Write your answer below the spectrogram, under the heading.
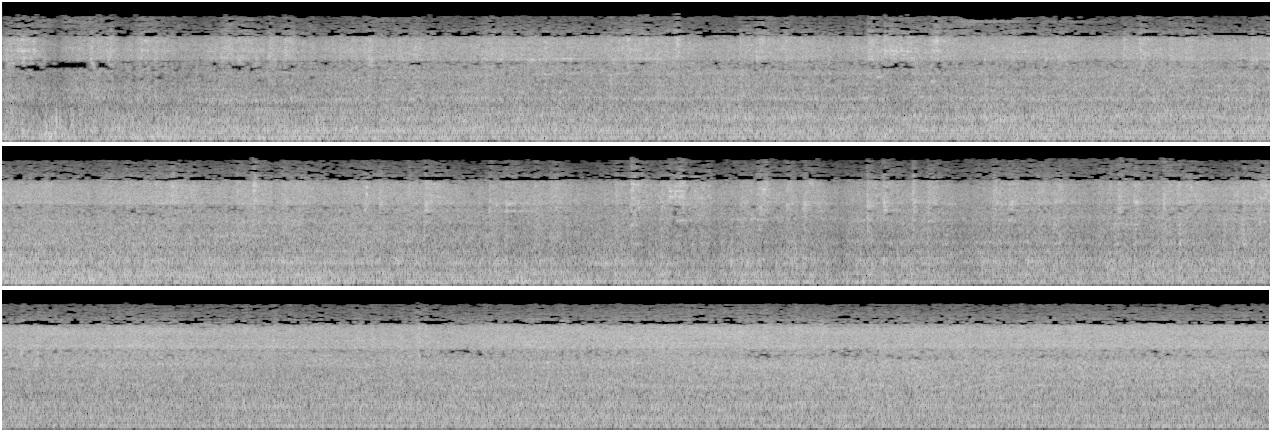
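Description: A long freight train of open-top wagons rolling past at steady speed. Its wheels clatter continuously over the rail joints.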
